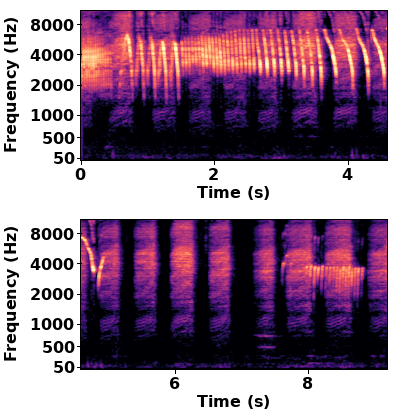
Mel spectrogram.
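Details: Breeding canary singing steadily to make other birds join in: an accelerating run of sharp downslurred whistles, then scattered clicks and a short buzzy trill near the end.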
